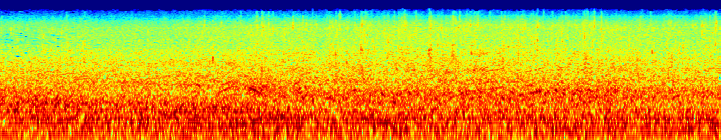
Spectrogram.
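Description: Swollen river after rain rushing past in a steady, even flow of water noise.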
